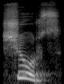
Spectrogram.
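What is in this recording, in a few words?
"сюрс", Komi, female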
